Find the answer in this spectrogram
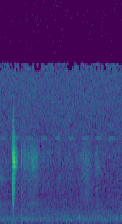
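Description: Near silence broken by a single key click on a computer keyboard about a quarter second in, followed by a few very faint ticks.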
